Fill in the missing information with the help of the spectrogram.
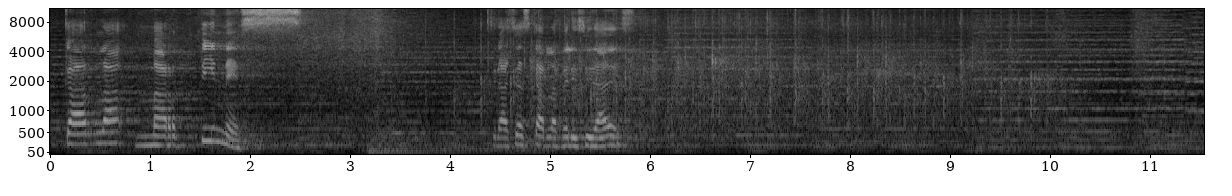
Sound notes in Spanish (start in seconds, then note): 6.3 aplausos de la audiencia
